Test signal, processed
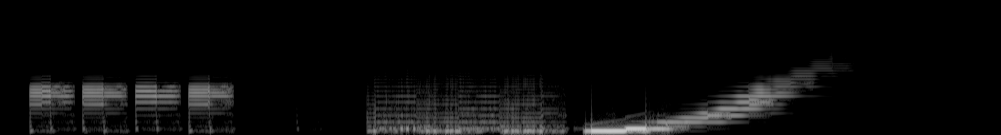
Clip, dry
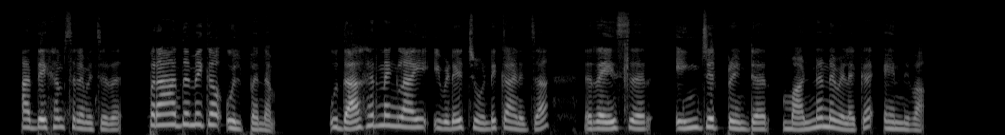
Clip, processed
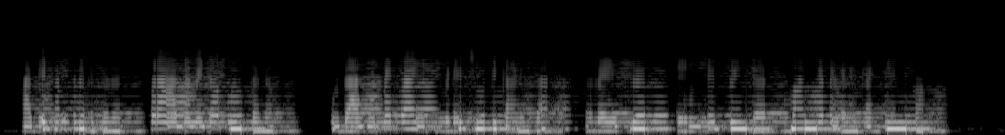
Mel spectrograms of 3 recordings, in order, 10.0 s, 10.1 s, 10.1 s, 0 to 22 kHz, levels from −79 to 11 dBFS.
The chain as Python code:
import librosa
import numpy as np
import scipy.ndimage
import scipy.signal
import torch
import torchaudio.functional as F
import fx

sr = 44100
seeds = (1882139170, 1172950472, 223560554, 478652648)

y = fx.vocoder_arp(x, sr, chord='bare fifth', root=48, every_ms=416)
y = fx.bass_treble(y, sr, bass_db=11, treble_db=-15)
y = fx.level_steps(y, sr, step_db=10)
y = fx.env_lowpass(y, sr, base_hz=980.0, full_db=-23.5)
y = fx.rev_gated(y, sr, seeds[0], gate_ms=250, shape='rising', drr_db=7.0)
y = y * 10.0 ** (8.0 / 20.0)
